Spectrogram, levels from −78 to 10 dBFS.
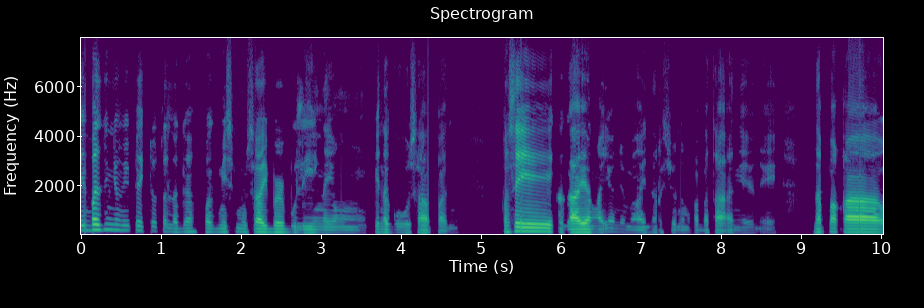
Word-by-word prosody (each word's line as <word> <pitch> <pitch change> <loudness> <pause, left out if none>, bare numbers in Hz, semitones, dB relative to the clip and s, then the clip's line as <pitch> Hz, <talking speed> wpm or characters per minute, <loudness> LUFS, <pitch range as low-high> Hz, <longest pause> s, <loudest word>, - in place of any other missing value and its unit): iba 195 +3 +4
din 215 0 -9
yung 195 -1 -11
epekto 180 -2 -10
talaga 135 -2 -11
pag 130 -1 -8
mismo 130 +1 -11
cyberbullying 120 -2 -2
na 110 - -9
yung 105 -2 -16
pinag-uusapan. 110 -6 -7 0.6
Kasi 130 +5 +3 0.5
kagaya 120 -1 +5
ngayon 125 +3 -10
yung 120 -3 -22
mga 105 0 -10
henerasyon 110 0 -20
ng 105 - -22
kabataan 100 - -8
ngayon, 100 +2 -23
eh. - - -20 0.5
Napaka 125 -1 +5
120 Hz, 130 wpm, -20 LUFS, 110-130 Hz, 0.6 s, kagaya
